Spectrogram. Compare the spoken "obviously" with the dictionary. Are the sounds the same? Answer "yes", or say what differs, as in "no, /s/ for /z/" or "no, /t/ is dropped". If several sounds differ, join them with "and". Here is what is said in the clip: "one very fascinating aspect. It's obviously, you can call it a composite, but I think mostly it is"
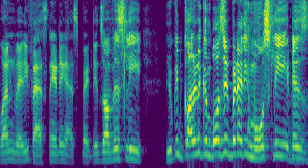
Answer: yes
